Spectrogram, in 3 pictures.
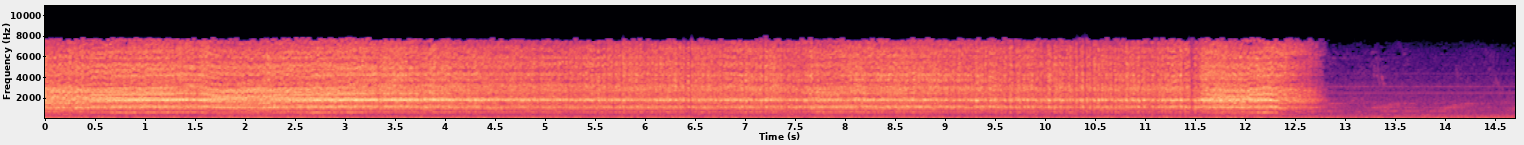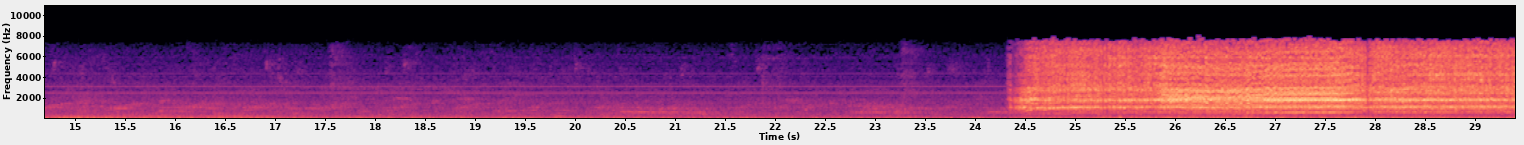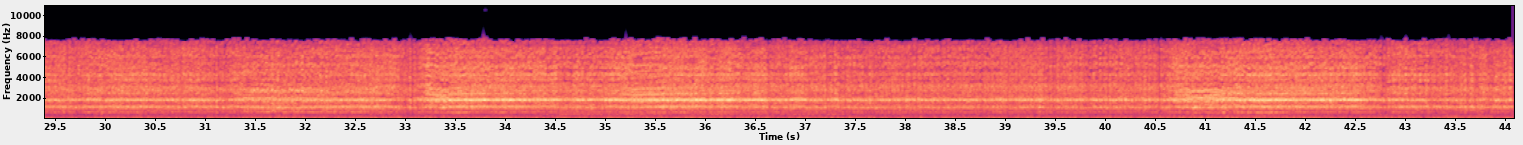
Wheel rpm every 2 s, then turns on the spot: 160, 160, 160, 160, 160, 160, 30, 0, 0, 0, 0, 0, 110, 160, 160, 160, 160, 160, 160, 160, 160, 160.
none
